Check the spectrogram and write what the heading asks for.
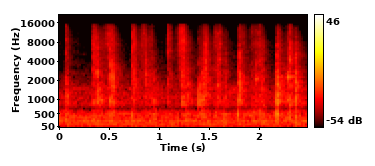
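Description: A deck of tarot cards being shuffled hand over hand: a quick, irregular run of light papery slaps and flicks, several a second, starting about a third of a second in.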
